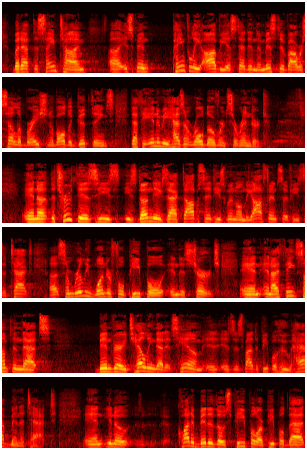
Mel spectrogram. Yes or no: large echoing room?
yes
